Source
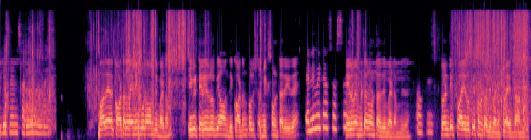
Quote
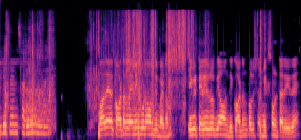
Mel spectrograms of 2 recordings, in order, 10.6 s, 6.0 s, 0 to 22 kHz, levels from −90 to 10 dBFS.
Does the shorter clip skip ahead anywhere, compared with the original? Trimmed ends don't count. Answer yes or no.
no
